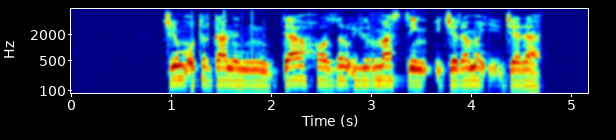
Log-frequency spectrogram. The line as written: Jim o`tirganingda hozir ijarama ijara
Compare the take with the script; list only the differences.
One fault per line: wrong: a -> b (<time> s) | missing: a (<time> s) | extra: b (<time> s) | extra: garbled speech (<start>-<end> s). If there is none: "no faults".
extra: yurmasding (2.9 s)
